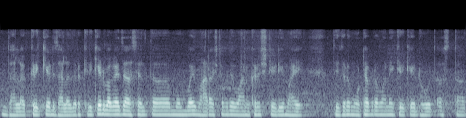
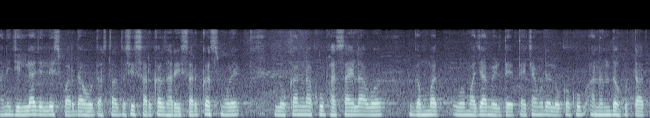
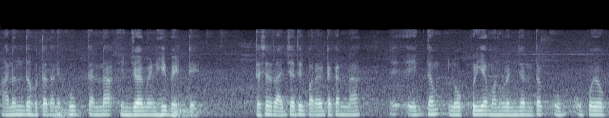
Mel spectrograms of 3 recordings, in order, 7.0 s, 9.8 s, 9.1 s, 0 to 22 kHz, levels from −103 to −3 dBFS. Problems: constant background noise, background conversations at intervals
